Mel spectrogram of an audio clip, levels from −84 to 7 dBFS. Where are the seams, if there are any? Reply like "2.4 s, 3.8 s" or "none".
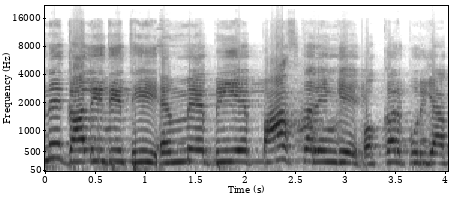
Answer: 1.1 s, 3.1 s

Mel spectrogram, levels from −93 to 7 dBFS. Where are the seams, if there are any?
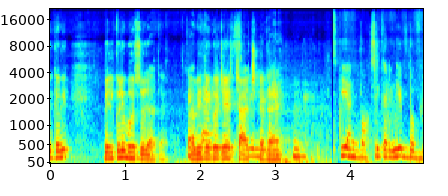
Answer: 3.8 s

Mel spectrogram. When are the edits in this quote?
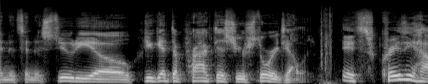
1.4 s, 3.4 s

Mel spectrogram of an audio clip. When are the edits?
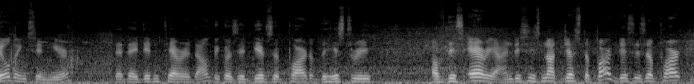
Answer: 1.1 s

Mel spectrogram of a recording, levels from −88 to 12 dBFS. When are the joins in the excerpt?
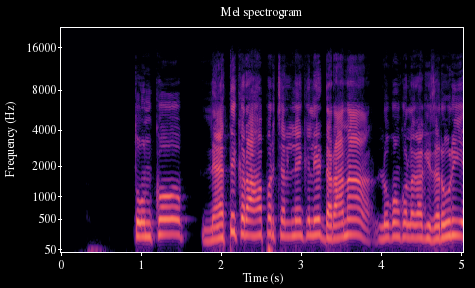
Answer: none

